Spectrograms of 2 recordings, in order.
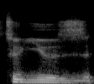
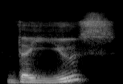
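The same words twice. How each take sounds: First: "to use" drawn out, ending in z; voiced verb ending. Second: "the use" drawn out, ending in s; voiceless noun ending. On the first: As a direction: say verb "use" slowly with a buzzed z. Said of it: "it's voiced". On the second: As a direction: say noun "use" slowly with a hissed s. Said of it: "it's voiceless". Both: Shown as a demonstration.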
